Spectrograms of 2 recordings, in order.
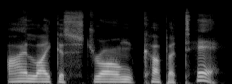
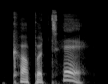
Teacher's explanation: He says, I like a strong cup of tea, dropping the of sound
